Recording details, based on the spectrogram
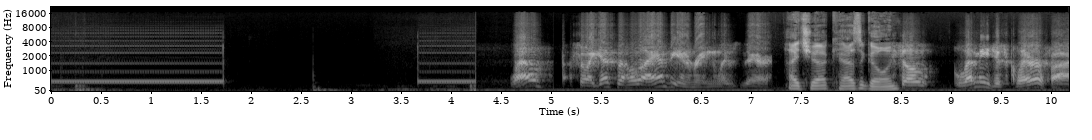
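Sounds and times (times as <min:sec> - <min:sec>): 
steady electronic telephone tone as a number is dialed: 0:00.0 - 0:01.8, 0:03.7 - 0:04.3
speech: 0:05.4 - 0:10.1.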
